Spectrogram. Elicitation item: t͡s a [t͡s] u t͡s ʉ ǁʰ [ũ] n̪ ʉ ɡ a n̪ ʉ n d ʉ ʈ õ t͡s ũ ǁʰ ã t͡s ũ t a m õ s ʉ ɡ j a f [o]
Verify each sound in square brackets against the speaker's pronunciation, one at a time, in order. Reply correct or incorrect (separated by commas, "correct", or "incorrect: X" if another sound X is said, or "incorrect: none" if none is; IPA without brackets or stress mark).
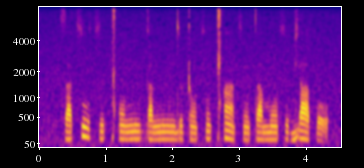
correct, incorrect: õ, correct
